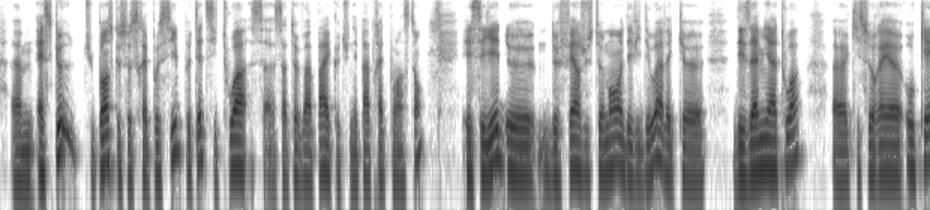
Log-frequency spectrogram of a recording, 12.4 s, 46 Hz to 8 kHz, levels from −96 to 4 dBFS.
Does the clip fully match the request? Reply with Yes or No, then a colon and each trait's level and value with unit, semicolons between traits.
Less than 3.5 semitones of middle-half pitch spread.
No: average, 3.8 semitones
